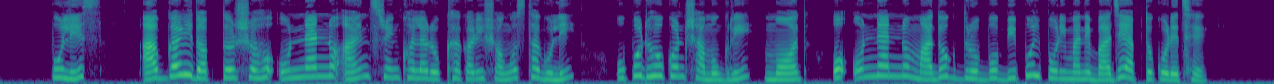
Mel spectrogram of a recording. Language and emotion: Bengali, neutral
